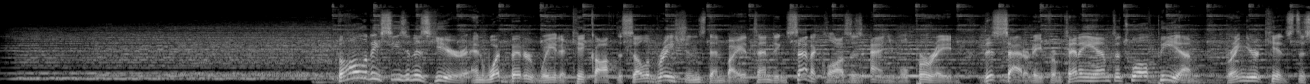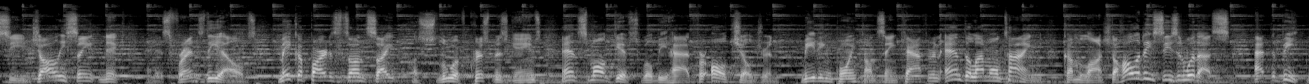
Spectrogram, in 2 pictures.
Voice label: Anglo, voix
